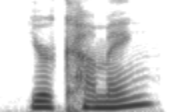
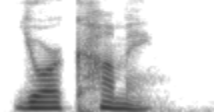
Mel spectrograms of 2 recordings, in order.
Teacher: A rising voice at the end often means a question. You're coming? A falling voice means a statement.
